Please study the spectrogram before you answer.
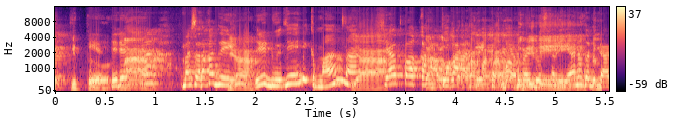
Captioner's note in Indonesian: tertawa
